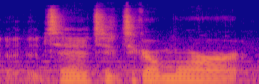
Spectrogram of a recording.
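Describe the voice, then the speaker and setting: A woman's voice: low voice, monotone, slow pace, over music, poor audio. A British woman with a shifting mix of English, Scottish and American accent, chatting casually and rambling with many restarts while streaming a game. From Britain.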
